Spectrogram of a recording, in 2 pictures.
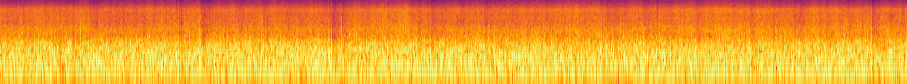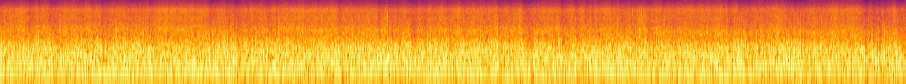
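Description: Tyres roll steadily over the road at speed.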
